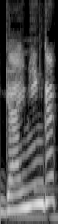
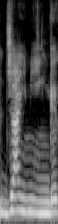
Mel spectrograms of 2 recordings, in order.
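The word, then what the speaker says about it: Gaming: E arriviamo ufficialmente all'ultimo di oggi, che è Gaiming, che mi è stato detto si pronuncia Jaiming, quindi Jaming, qualcosa del genere.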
